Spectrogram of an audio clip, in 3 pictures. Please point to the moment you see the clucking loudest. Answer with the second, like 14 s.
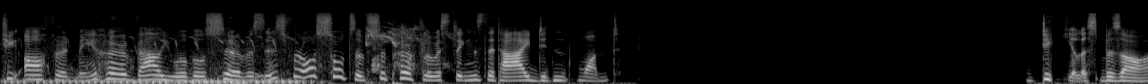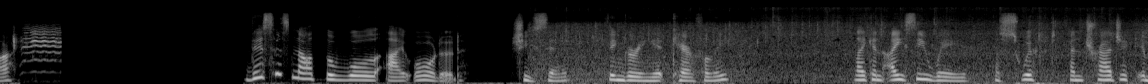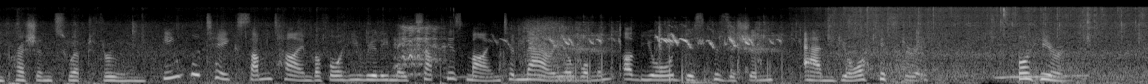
30 s.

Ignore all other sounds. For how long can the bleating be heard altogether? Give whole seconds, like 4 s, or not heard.
3 s.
